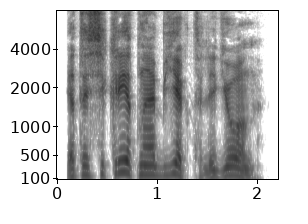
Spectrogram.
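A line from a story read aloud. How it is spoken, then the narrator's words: Confused sigh. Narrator (Russian): вздохнул я, запутавшись в мыслях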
